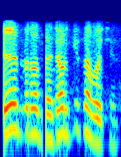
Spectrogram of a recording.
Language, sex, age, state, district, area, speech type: Maithili, male, 18-30, Bihar, Purnia, urban, conversation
